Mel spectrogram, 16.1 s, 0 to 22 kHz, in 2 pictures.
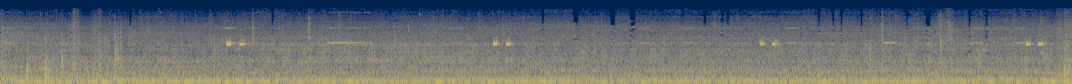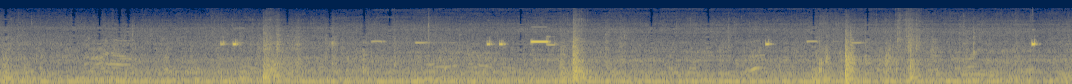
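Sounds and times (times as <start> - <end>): vehicle engine idling: 0.0 - 16.0
electronic warning beeps: 1.6 - 8.4, 9.6 - 12.4, 13.6 - 14.6.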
